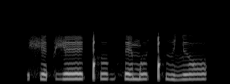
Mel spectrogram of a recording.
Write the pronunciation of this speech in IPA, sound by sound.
ʃ ɛ˧ θ ʒ ɛː˦ ǃʰ ɤ˦ ɡ θ ɛ˦ m ɤ˦ ǃʰ ɯ˦˨ lʲ ɔ˦

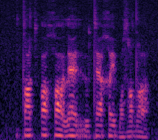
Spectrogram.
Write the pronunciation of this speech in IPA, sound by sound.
tˤ o t͡sʼ ɒ χ ɒ l æ r u t æ χ e b ɒ zˤ o dˤ æ

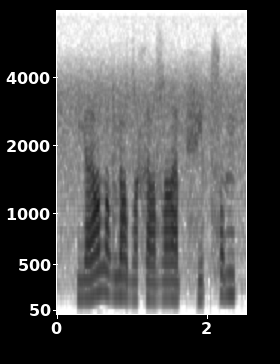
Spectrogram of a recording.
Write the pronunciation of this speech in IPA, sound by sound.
j ɐː ðˤ i v ɨ dˤ ɵ x ɐː zˤ aː p fʲ e p sˤ ʉ m

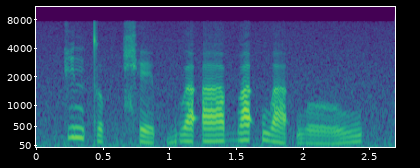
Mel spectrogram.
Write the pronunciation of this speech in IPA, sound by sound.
k i˥˩ n t o˨˩ k̚ t͡ɕʰ eː˨˩ p̚ b u˧ a̯ ʔ aː˦˥ b a˦˥ ʔ w a˨˩ ʔ w oː˩˦ w

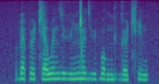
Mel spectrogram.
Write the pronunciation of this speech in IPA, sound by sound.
ɓ ɛ p ø t͡ɕ ɛ w ø n z y ɦ y ŋ͡ǀ ø dʱ y ɓ o ɡ ŋ ɡ y ɡ ø t͡ɕʰ i n

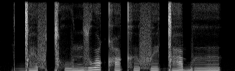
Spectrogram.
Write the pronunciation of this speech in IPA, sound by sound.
ɡ͡ǀ ɛ f ǀʰ u n z u qʰ ɐ kʰ ɘ f e ɡ͡ǀ a b ɨ

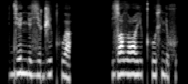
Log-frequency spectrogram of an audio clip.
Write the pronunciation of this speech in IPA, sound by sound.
dʲ e nʲ o zʲ o d͡ʒ i kʷʰ a | zʲ ɐ ðˤ o j i kʷʰ i x nʲ ɐ xʷ

